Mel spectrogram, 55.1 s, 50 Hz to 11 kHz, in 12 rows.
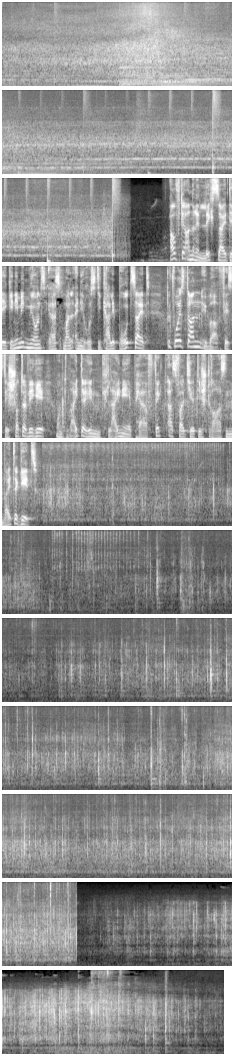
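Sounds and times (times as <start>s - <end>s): bicycle tyres crunching on gravel: 0.0s - 11.6s, 12.6s - 55.0s
bike passing on gravel: 0.0s - 11.8s, 12.6s - 55.0s
bike rattles and clicks: 5.9s - 11.6s, 13.2s - 55.0s.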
